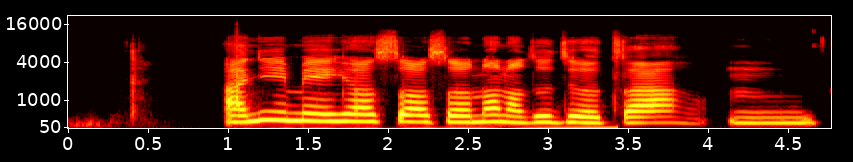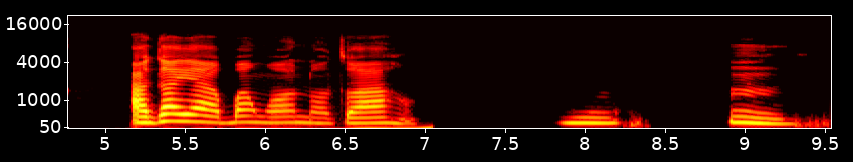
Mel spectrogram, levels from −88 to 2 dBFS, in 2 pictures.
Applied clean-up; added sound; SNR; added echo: neural mask model Resemble Enhance denoiser.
